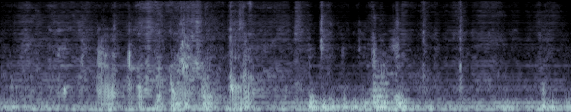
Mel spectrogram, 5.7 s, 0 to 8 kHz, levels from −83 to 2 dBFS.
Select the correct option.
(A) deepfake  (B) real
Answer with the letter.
A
